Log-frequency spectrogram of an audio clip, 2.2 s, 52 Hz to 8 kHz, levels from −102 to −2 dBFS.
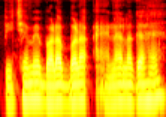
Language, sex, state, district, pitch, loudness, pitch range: Hindi, male, Chhattisgarh, Raipur, 110 Hz, -19 LUFS, 105-110 Hz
